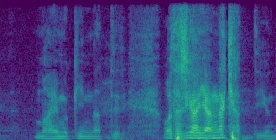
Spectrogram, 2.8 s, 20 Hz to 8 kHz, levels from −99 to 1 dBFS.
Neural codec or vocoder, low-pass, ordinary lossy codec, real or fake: none; none; none; real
